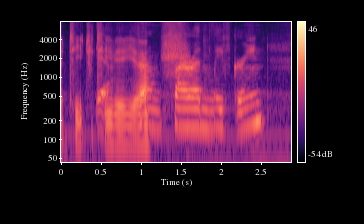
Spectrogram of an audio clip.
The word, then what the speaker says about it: Teachy TV: Yeah, Teachy, as in teacher, Teachy TV, yeah.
